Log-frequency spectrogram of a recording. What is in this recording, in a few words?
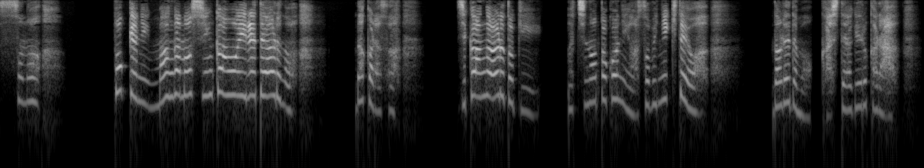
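hello, Japanese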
